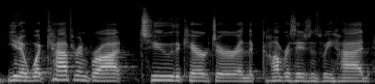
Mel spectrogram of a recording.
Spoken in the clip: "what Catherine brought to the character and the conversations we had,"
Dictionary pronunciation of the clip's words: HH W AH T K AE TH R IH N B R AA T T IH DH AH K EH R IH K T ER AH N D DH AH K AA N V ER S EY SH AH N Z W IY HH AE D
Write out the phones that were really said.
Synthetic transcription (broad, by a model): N W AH T K AE TH R IH N B R AA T T IH DH AH K EH R IH K T ER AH N DH AH K AA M V ER S EY SH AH N Z W IY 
